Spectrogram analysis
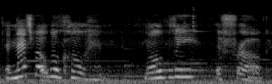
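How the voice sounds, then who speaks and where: An actress playing a young woman who reads a jungle story aloud, lively with the animal voices, and recalls her childhood. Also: sits high, normal speed. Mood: storytelling. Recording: film audio from a distance, music behind.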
